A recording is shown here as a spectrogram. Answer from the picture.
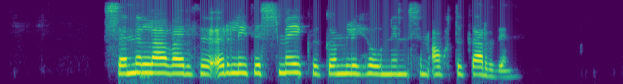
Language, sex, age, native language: Icelandic, female, 30-39, Icelandic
